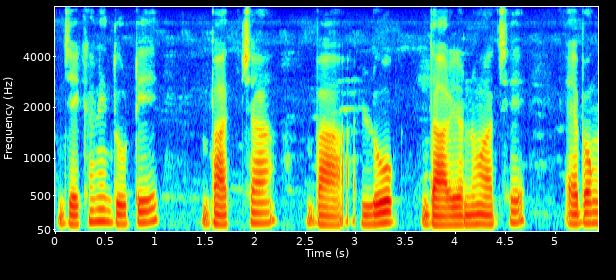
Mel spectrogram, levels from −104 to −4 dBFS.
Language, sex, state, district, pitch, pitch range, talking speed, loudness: Bengali, male, Tripura, South Tripura, 130 Hz, 120-145 Hz, 90 wpm, -21 LUFS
